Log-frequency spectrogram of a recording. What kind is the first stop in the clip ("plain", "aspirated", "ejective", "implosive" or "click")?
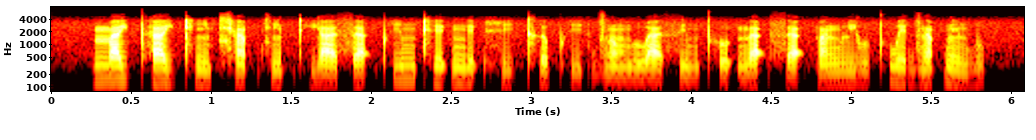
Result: aspirated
